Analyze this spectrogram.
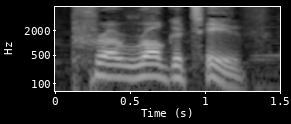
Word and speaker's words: prerogative: It's my prerogative is how the word is spelt, and indeed how the word is said.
